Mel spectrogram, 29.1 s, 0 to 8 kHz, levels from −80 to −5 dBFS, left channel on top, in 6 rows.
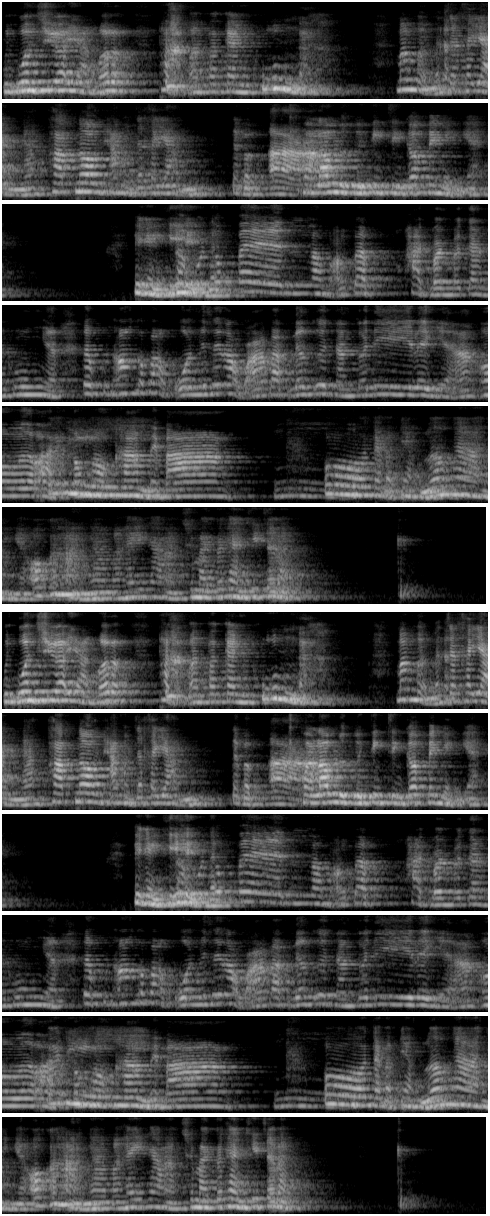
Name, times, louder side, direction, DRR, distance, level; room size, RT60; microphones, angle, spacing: voice 1, 0.0-3.2 3.7-6.8 7.2-7.4 7.9-9.6 11.0-11.9 19.9-21.0 22.3-27.2 28.2-28.3, right 1 dB, 30° right, 2 dB, 1.4 m, -30 dB
voice 2, 7.5-8.1 11.1-13.4 13.7-21.7 22.2-23.0, left 1 dB, 25° left, 4 dB, 0.9 m, -34 dB
8.7 x 5.7 x 6.3 m, 1.1 s
head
